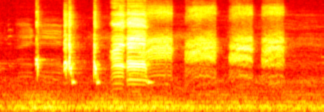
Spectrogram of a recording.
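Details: A Yellow-headed blackbird sings, apparently in summer wetlands along the Great Salt Lake. It gives three sharp clicks, then a long harsh, rasping screech and four grating, buzzy bursts over about two seconds.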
